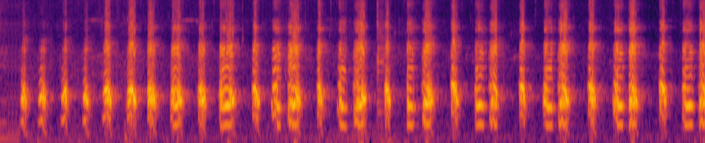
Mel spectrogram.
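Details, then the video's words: Female chukar partridge calling: a steady run of loud, clucking chuk notes repeated about six times per second without a break. "keklik sesi chakor birds voice awaz sound"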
